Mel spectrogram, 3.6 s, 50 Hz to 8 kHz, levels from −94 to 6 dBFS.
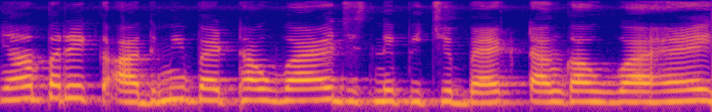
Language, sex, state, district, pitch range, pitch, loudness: Hindi, female, Bihar, Saran, 240-275 Hz, 255 Hz, -15 LUFS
